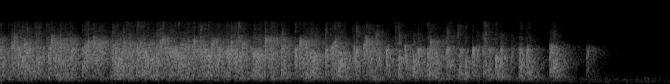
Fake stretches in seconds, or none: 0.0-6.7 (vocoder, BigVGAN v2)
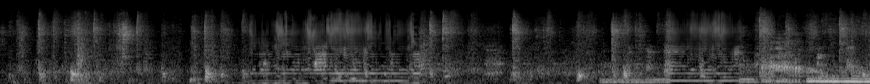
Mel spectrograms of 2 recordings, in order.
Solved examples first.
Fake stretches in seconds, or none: 2.5-4.2 (vocoder, BigVGAN v2); 6.7-7.4

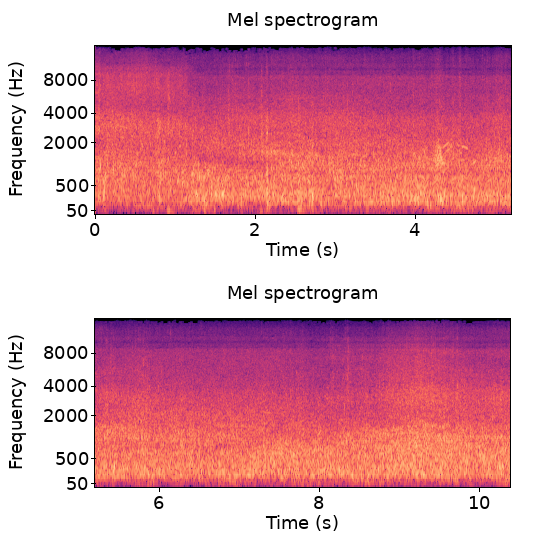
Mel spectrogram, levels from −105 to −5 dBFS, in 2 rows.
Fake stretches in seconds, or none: 0.0-1.1 (vocoder, BigVGAN v2); 2.5-4.2

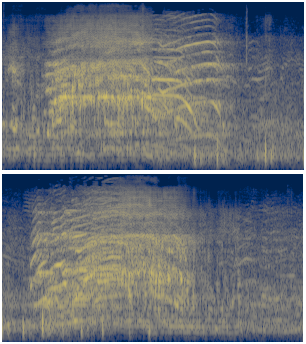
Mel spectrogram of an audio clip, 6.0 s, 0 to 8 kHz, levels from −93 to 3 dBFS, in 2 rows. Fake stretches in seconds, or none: 0.0-1.5 (vocoder, BigVGAN v2); 4.2-5.4

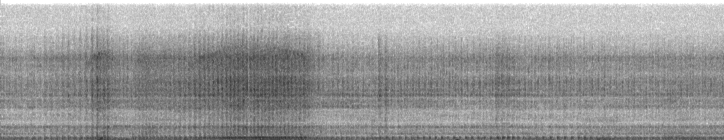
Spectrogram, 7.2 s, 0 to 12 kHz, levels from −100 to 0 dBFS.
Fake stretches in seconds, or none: 1.0-2.4 (vocoder, BigVGAN v2); 6.7-7.2

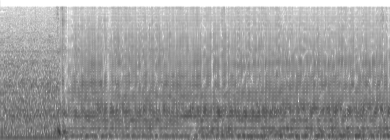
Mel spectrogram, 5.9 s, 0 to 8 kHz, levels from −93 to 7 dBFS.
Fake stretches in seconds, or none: 0.9-5.9 (vocoder, BigVGAN v2)

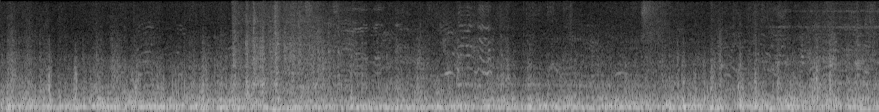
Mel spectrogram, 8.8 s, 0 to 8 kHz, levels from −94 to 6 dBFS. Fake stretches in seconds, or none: 2.6-3.4 (vocoder, BigVGAN v2); 4.1-8.1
